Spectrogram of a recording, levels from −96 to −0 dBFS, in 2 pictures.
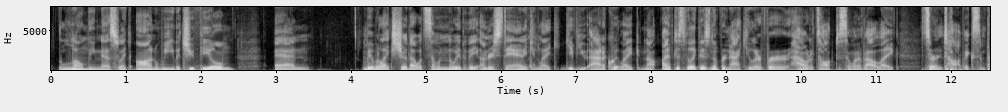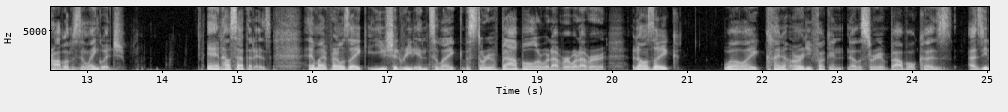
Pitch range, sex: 75-95 Hz, male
